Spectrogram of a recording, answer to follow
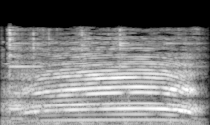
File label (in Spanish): Mugido de vaca; estuario sup oka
